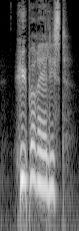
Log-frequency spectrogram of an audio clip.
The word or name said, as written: hyperrealist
